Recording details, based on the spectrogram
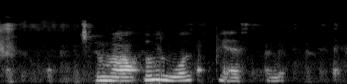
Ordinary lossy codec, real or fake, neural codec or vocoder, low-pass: Opus, 16 kbps; fake; codec, 16 kHz, 2 kbps, FreqCodec, smaller model; 7.2 kHz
